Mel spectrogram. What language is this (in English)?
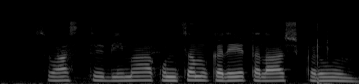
Magahi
